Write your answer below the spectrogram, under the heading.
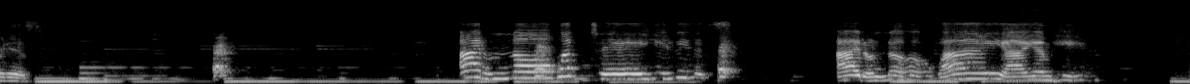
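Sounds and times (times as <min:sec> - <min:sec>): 
speech: 0:00.0 - 0:02.5, 0:04.6 - 0:07.4, 0:08.4 - 0:10.9
dog barking: 0:02.2 - 0:02.4, 0:07.2 - 0:07.4.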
